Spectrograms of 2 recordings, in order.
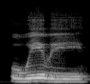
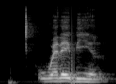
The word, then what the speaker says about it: huele: even pronounce this, but it's not like huele or huili, but it's huele, huele bien.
